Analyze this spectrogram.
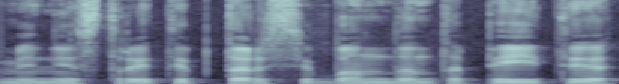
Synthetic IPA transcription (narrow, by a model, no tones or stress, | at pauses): mʲɪnʲɪst̪ɾɐɪt̪ɐɪpt̪ɐɾʲsʲɪbɐnd̪ɐnt̪ɐpʲɛɪt̪ʲɪ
